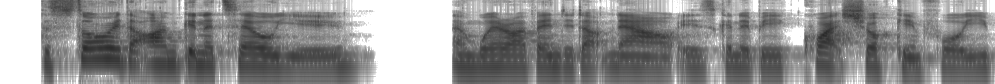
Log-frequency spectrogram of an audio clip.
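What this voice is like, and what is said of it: English Essex accent. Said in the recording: “from your accent, I take it you were born in Alabama, perhaps? ... No, I was born in England, in Essex ... So that's where you can hear my twang from.”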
